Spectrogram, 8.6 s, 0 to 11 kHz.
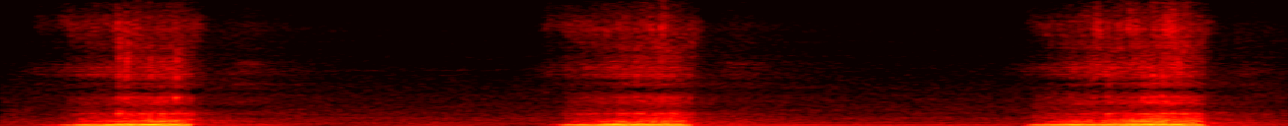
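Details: Sleep snoring: deep, rumbling snores on each breath in, three in about nine seconds (roughly 18 a minute), with quiet breathing between.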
